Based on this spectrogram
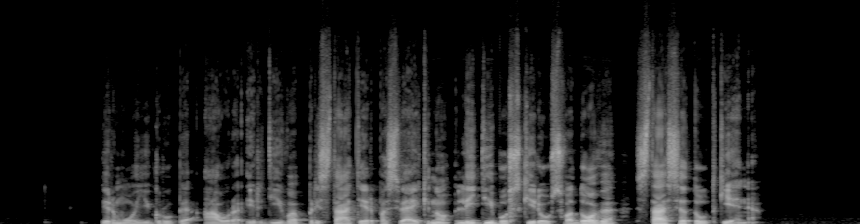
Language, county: Lithuanian, Klaipėda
